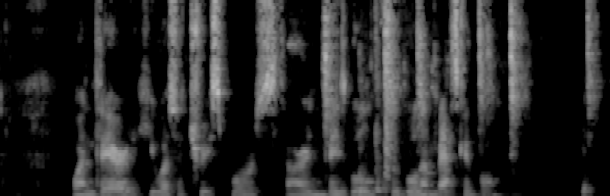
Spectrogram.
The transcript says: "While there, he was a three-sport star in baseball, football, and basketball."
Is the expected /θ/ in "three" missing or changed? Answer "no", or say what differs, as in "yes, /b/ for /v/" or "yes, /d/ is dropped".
yes, /t/ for /θ/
